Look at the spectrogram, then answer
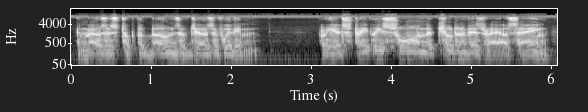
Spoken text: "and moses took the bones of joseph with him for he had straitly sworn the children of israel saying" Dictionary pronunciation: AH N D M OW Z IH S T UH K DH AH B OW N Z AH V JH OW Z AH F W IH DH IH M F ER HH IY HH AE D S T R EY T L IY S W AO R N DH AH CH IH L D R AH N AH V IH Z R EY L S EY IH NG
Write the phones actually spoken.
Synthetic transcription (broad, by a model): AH N M OW Z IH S T UH K DH AH B OW N Z AH V JH OW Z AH F W IH DH IH M F ER IY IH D S T R EY T L IY S W AO R N DH AH CH IH L D R AH N AH V IH Z R EY L S EY IH NG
